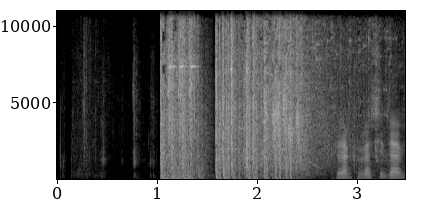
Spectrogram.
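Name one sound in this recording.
Gunfire rattles in a rapid burst.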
